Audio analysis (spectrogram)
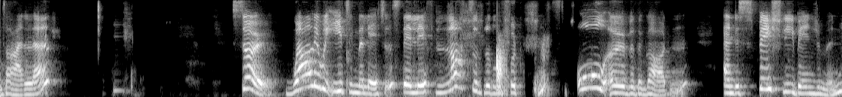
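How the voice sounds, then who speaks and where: Animated woman reading a children's story, slightly husky. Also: mid-range voice, poor audio. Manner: animated, encouraging, addresses young listeners directly. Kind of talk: interactive children's story reading with questions and asides.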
